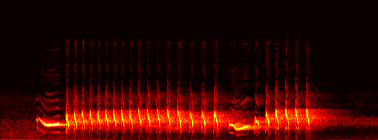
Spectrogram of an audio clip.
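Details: Pied triller in a lively tembakan-style song used for training songbirds. A slurred whistled note opens a fast, even trill of sharp pulses. A second slurred note follows, then the trill resumes before fading out. The background is clean.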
